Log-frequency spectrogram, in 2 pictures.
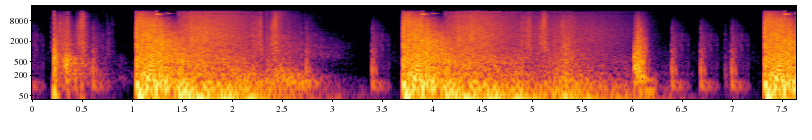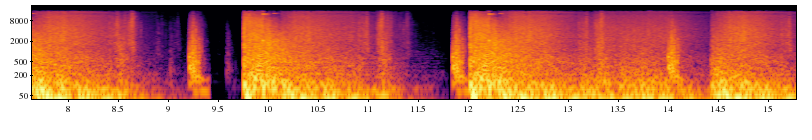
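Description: Walls of ice burst up with loud crackling whooshes, over and over.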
